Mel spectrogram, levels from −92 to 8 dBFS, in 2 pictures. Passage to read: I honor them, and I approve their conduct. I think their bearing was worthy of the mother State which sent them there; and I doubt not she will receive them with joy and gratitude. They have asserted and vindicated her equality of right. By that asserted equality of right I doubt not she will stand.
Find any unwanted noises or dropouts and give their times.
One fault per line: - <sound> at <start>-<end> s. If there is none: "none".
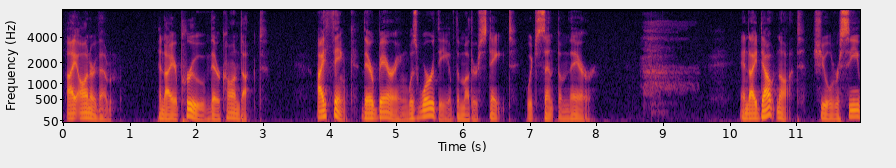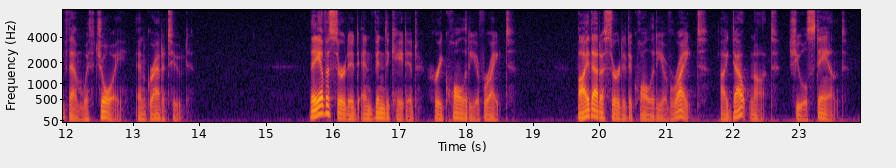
- sigh at 8.6-9.6 s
